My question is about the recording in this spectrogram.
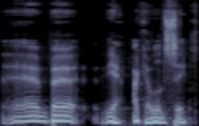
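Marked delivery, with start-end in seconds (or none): none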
